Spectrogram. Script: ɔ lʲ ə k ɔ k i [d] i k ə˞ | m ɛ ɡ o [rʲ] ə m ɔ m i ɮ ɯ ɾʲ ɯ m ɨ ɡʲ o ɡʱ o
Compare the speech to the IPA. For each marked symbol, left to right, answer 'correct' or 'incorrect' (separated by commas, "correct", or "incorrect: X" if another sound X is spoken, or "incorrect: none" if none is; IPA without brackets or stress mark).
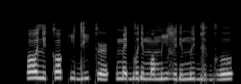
correct, incorrect: ɾʲ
